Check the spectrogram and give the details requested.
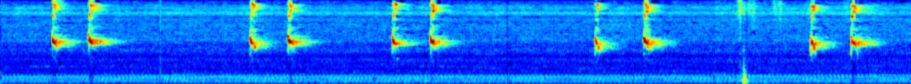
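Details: Yellow-vented bulbul, from a fighting-song lure recording meant to prompt answering birds: crisp paired chirps recurring every second or two against a steady droning hum, with one brief click.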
